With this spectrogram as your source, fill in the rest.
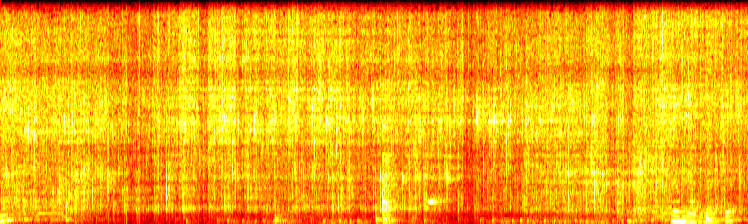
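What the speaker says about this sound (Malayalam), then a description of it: "വഴറ്റിയെടുക്കാം" Curry leaves, ginger and green chilies sautéing in a pan with urad dal, a steady close sizzle and frying crackle with occasional stirring, no talk.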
